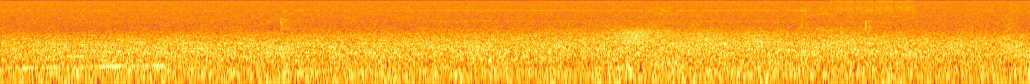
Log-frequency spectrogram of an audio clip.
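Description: Faint, steady background hiss with a thin high-pitched whine running through it, and no distinct sound events.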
